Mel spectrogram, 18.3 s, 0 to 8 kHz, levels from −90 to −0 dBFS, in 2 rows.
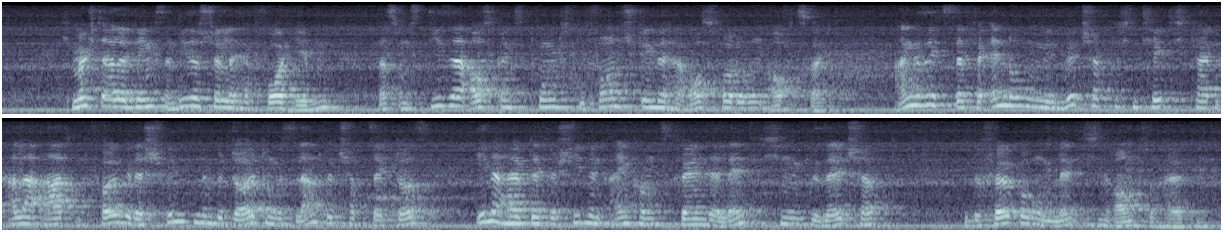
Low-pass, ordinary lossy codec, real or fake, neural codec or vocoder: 7.2 kHz; none; real; none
